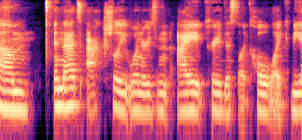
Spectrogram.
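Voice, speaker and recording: With a strong Southern accent, a woman speaks at a moderate pace in a very deep, low pitch and fairly even intonation. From US South. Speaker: paid ads strategist. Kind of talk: podcast interview. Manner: hesitant, many fillers.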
